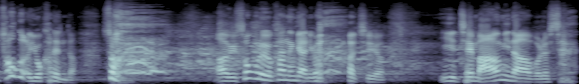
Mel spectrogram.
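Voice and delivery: laughing through the words; real laughing. Real, not acted. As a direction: break up at your own slip. Laughs at own slip of tongue.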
